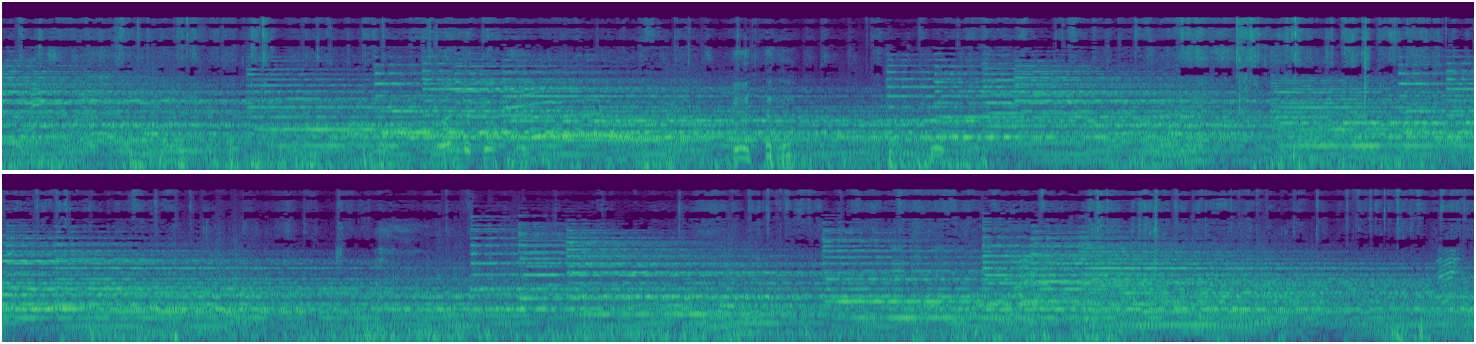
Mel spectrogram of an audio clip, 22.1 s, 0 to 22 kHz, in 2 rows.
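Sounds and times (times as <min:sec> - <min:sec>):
bells ringing: 0:00.0 - 0:22.0
low rumbling noise: 0:00.0 - 0:22.0.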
